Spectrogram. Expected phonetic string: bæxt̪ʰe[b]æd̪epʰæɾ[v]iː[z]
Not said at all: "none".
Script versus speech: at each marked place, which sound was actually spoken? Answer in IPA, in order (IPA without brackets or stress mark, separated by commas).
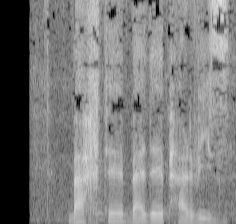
b, v, z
